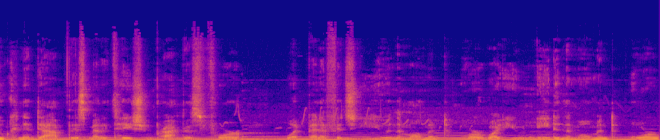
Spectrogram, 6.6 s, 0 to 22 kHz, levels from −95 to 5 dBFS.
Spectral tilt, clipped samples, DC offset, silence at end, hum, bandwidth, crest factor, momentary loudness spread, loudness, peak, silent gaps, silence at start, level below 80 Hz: -5 dB/octave; under 0.1%; under 0.1%; 0 s; none; 18 kHz; 20 dB; 5 LU; -29 LUFS; -8 dBFS; none; 0 s; -44 dBFS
